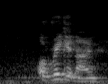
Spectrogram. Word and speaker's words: oregano: Um, now the overwhelming scent as I open that is of oregano or oregano as Americans would pronounce it and probably other places in the world.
